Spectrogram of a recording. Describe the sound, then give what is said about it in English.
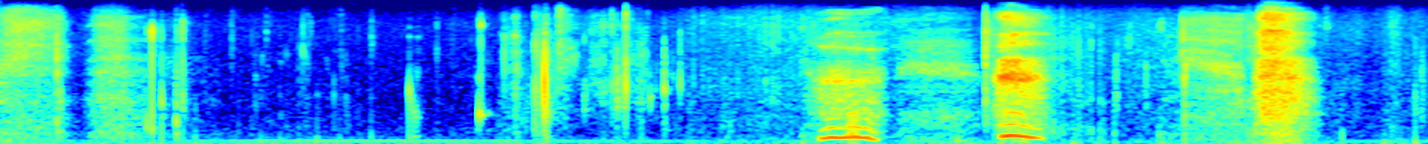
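Quiet sipping of water: a few soft handling clicks, then three separate gulping, breathy swallows spaced a second or so apart, with no talking. “Need a sip of water.”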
